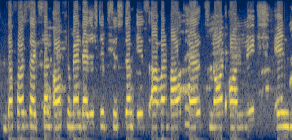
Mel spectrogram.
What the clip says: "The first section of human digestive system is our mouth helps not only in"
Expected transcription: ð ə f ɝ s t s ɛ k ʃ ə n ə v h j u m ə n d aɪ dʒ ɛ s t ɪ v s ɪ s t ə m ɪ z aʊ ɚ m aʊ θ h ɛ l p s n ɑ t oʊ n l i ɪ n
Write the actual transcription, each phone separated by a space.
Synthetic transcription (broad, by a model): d ə f ɝ s t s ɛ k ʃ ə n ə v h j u m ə n d aɪ dʒ ɛ s t ɪ v s ɪ s t ə m ɪ z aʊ ɚ m aʊ t h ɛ l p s n ɑ t oʊ n l i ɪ n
